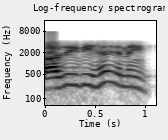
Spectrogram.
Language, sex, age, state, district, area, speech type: Urdu, male, 45-60, Uttar Pradesh, Muzaffarnagar, rural, conversation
